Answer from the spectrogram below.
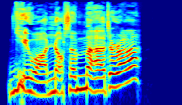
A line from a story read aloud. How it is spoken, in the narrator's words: replied and laughed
